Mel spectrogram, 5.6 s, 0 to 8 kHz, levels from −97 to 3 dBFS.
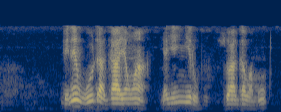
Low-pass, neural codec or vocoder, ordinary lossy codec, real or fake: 7.2 kHz; none; AAC, 16 kbps; real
